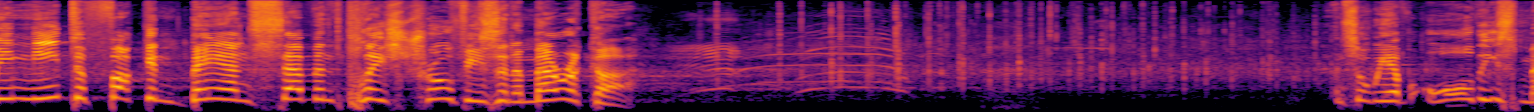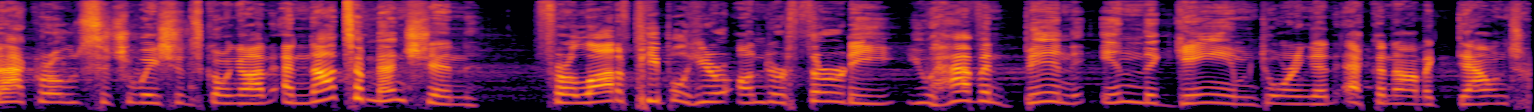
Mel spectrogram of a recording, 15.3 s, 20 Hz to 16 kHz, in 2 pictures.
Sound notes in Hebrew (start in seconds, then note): 3.4 הקהל מריע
